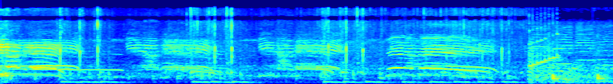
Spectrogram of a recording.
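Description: A large stadium crowd chants in unison outdoors.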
